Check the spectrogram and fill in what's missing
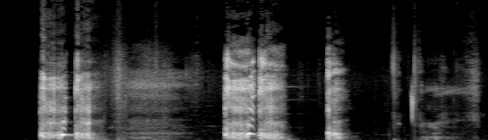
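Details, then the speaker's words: Someone who is ill: a run of about five harsh coughs with throat clearing and breathy pauses between, in a quiet room. "Ой, ребят, сори, я просто заболел, и вот почему я не снимал так долго видео, и я очень долго не играл."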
